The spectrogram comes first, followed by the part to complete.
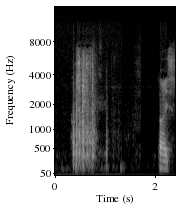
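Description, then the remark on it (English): A quick burst of hard little polyhedral dice, a d12 and d8s, clattering and tumbling across a tabletop, fairly loud, followed by a couple of faint taps and then a short vocal sound. “Here's my d12. And my d8s. There we go.”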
